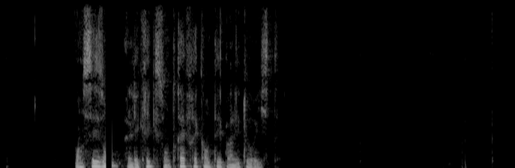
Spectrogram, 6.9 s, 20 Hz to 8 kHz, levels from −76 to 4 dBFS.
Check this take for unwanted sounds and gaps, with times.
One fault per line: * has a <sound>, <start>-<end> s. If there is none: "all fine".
* has a dropout, 1.4-1.5 s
